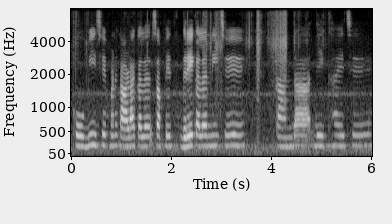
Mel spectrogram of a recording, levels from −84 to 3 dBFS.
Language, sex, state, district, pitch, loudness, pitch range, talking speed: Gujarati, female, Maharashtra, Mumbai Suburban, 210 Hz, -20 LUFS, 200-215 Hz, 130 wpm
